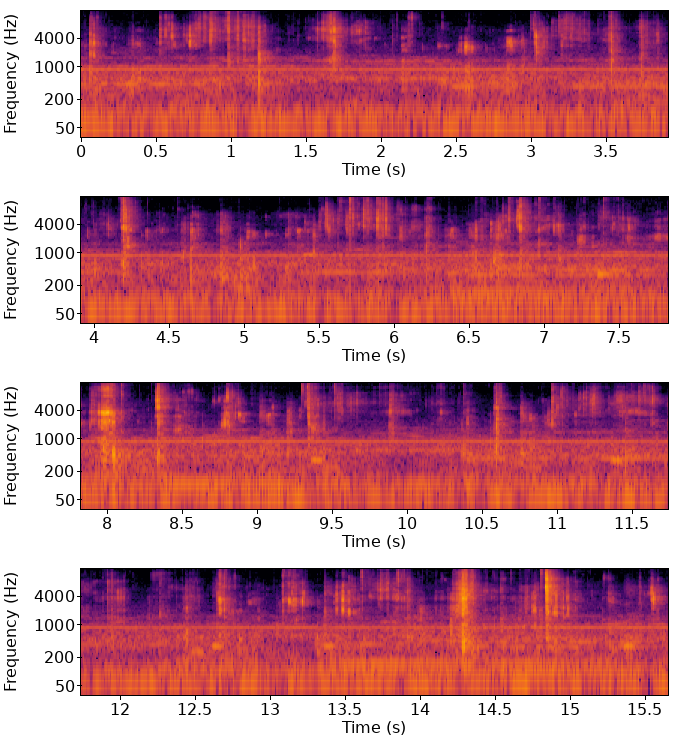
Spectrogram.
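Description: Close-miked eating sounds: chewing and biting as meat and skin are gnawed off a chicken drumstick bone, with many short wet mouth clicks and smacks. The loudest bites come about eight seconds in and twice near the end.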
